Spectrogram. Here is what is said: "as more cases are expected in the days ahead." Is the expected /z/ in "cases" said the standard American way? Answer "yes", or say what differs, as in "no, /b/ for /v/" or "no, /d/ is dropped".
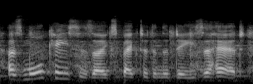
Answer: yes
